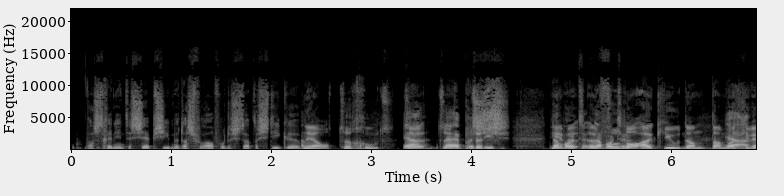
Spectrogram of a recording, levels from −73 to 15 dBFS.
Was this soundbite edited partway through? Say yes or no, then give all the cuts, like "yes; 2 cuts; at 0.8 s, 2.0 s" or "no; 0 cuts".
yes; 1 cut; at 2.3 s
